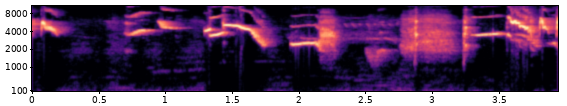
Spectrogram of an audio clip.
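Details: Caged Oriental magpie-robin, known locally as kacer, giving clear high whistles and sweeping slurred notes broken by two loud raspy bursts, ending in a jumble of high chirps.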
